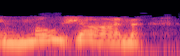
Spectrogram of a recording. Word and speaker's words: Mongione: It's actually Mojan, like Mojan mustard.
